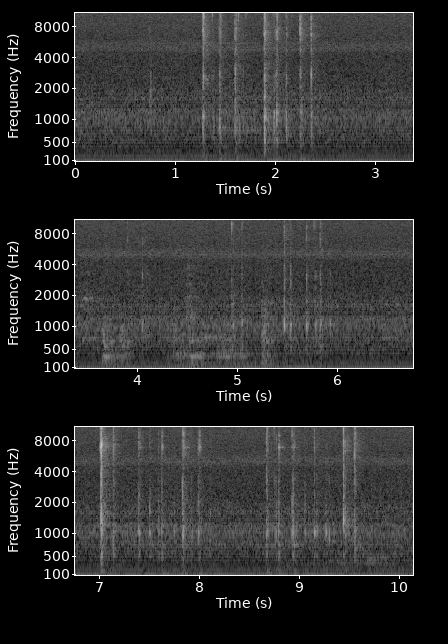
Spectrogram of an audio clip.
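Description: Computer keyboard being typed in several short bursts of keystrokes, over a steady low hum.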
